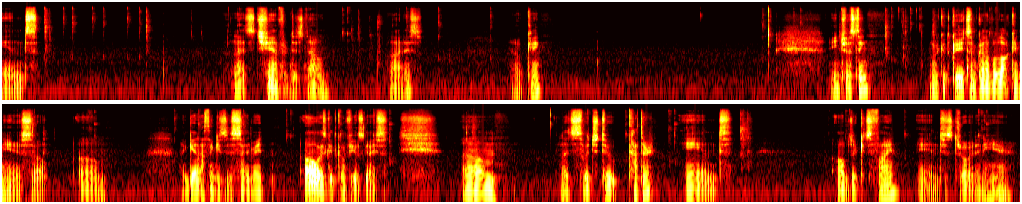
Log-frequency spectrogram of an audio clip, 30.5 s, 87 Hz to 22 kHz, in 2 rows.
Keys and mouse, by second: 0.4 ctrl+b, 5.5 Tab, 6.0-6.5 middle drag, 7.3-11.4 middle drag, 11.8 shift+middle drag, 13.3 shift+middle click, 13.6 KP_5, 14.1 shift+middle click, 14.7 click, 15.6 d, 17.8-18.2 middle drag, 18.7 shift+middle click, 19.5 click, 20.3-21.7 drag, 22.2 d, 26.3 shift+v, 27.9 click, 28.7-30.0 drag.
